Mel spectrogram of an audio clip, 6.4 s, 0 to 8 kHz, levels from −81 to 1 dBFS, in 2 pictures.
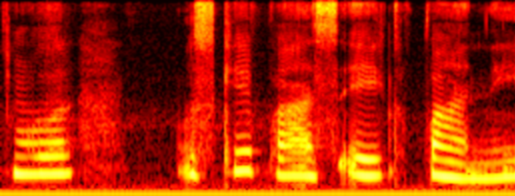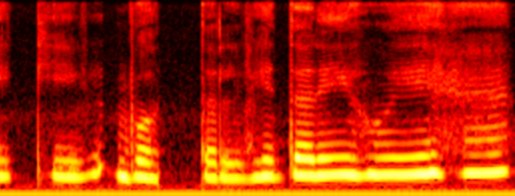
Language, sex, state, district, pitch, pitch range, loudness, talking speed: Hindi, female, Uttar Pradesh, Saharanpur, 220 Hz, 205-240 Hz, -15 LUFS, 100 wpm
